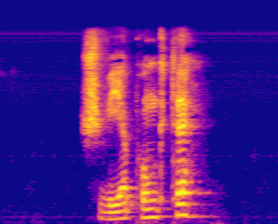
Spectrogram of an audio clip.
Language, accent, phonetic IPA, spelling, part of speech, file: German, Austria, [ˈʃveːɐ̯ˌpʊŋktə], Schwerpunkte, noun, De-at-Schwerpunkte.ogg
- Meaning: nominative/accusative/genitive plural of Schwerpunkt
